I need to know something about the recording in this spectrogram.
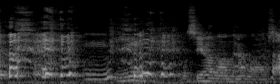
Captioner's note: group laughter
